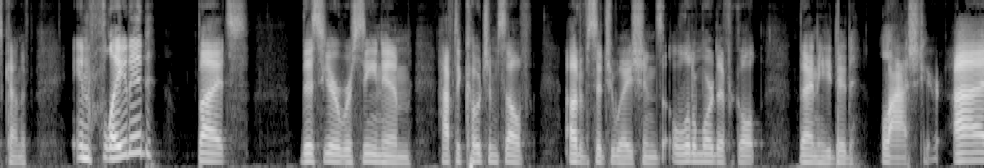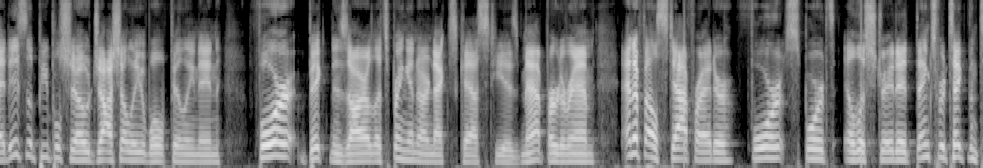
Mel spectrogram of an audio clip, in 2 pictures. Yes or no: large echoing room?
no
